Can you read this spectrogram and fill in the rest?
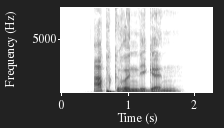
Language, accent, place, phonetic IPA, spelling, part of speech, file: German, Germany, Berlin, [ˈapˌɡʁʏndɪɡn̩], abgründigen, adjective, De-abgründigen.ogg
- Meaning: inflection of abgründig: 1. strong genitive masculine/neuter singular 2. weak/mixed genitive/dative all-gender singular 3. strong/weak/mixed accusative masculine singular 4. strong dative plural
